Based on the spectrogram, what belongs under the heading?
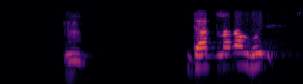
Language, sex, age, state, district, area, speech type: Hindi, male, 60+, Bihar, Madhepura, rural, conversation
